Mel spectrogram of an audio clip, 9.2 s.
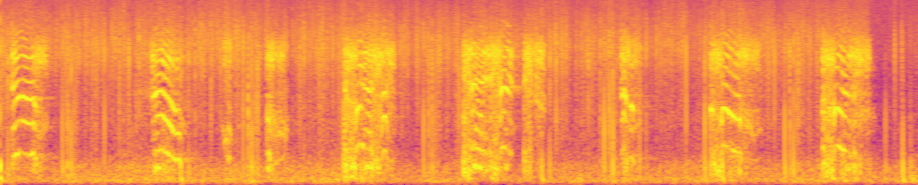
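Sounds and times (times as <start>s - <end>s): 
child with cystic fibrosis coughing: 0.1s - 0.5s, 1.5s - 1.9s, 2.7s - 4.0s, 4.6s - 5.5s, 6.2s - 6.5s, 7.1s - 7.7s, 8.2s - 8.8s
child with cystic fibrosis crying: 1.5s - 2.0s.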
